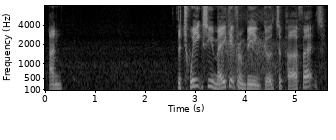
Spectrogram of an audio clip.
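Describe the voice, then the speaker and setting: A man's voice: fairly high pitch, lively intonation, slow, fairly bright tone. Self-deprecating southern guy streaming, noisy clicky audio. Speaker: game streamer and YouTuber. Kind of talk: casual livestream chat while gaming.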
